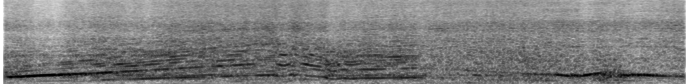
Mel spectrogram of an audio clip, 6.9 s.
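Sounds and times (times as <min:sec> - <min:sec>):
Lamborghini Murcielago LP640 engine: 0:00.0 - 0:06.8.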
